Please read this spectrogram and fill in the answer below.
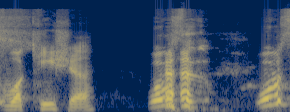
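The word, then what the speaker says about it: Waukesha: There's um Wakaaw, which everyone cannot pronounce. Does it speak to your Wakaaw? They call it Wakisha.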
